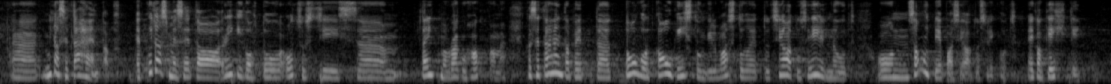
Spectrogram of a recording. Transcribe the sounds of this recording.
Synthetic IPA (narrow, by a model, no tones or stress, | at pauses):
mid̪ɑse̞t̪æɦend̪̥ɑ̰b̥ | e̞t̪̚ˑkujd̪̥ɑsme̞se̞d̪̥ɑɾiːɡ̥iko̞ht̪uo̞t̪sust̪siːs | t̪æjt̪ˑmɑpɾɑe̞ɡ̥uɦɑkːɑme̞kɑsːe̞t̪æɦend̪̥ɑbe̞t̪ːo̞ːko̞rd̪̥̚kɑwɡ̥iist̪uŋɡ̥ilvɑst̪uvɤ̞et̪ːˑud̪̥se̞ɑd̪̥use̞ːlnɤwd̪̥ | o̞nsɑmːut̪ːˑie̞b̥ɑseɑ̰d̪̥uslḭkːˑud̪̥e̞ɡ̥ɑke̞ht̪i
